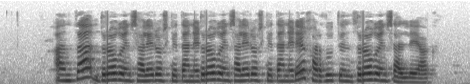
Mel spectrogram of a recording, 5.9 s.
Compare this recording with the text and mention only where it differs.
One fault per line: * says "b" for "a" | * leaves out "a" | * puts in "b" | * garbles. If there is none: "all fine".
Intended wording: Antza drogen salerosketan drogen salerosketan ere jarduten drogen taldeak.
all fine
